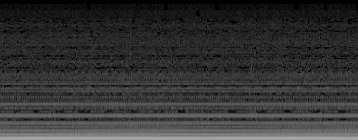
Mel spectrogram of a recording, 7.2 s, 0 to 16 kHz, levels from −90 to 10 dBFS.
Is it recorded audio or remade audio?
recorded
